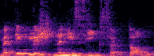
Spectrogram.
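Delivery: ordinary talk, nothing marked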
